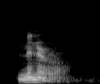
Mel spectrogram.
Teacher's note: How many syllables are in mineral? 3, stresses on the first.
